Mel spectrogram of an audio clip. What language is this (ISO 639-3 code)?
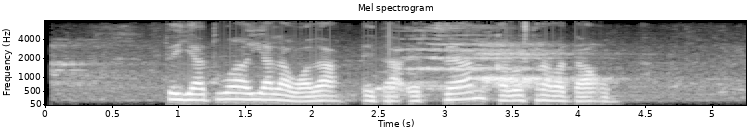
eus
